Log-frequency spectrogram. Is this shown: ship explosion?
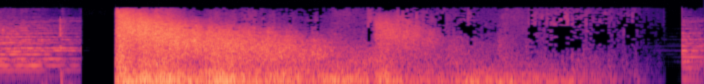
yes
